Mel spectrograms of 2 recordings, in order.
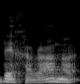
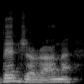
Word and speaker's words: Bejarano: areas, but of course it is not pronounced Bejarano as in modern Spanish. It's pronounced Bet-Jarano according to the pronunciation in the medieval Spain that was kept by Ladino.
